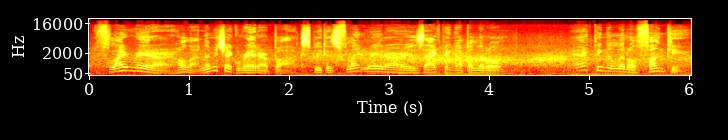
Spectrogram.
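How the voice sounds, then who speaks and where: A man's voice: mid-range voice, very animated, a little fast. A man hosting a casual live plane-spotting commentary outdoors, announcing in short phrases with chatty asides. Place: outdoors beside a road near the airport. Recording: loud outdoor traffic and vehicle noise. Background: vehicles and urban outdoor noise.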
